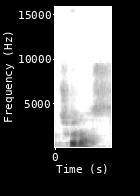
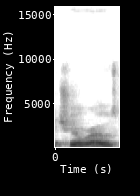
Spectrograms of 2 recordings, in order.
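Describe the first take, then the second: First: "churros" with a tapped r, CHOO-doss; short "o", quick tapped r in "churros"; Spanish-style pronunciation. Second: "churros" as CHOO-roze, British style; long "oh" and z ending on "churros"; British pronunciation. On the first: Correcting the British way for partner, "churros" with tapped r. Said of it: "but it's, like, churros". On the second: Showing partner how Brits say it, "churros" as CHOO-roze. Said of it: "us Brits say churros". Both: Shown as a demonstration.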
